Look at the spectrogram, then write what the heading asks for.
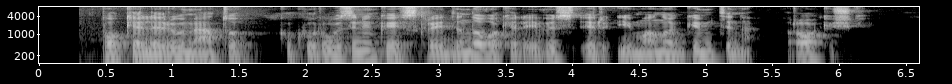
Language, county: Lithuanian, Kaunas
